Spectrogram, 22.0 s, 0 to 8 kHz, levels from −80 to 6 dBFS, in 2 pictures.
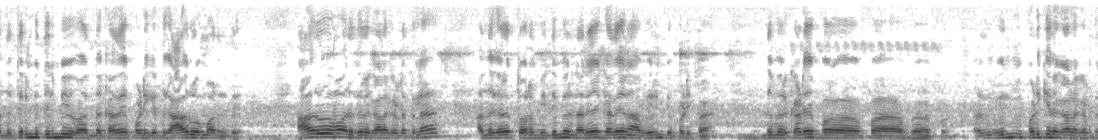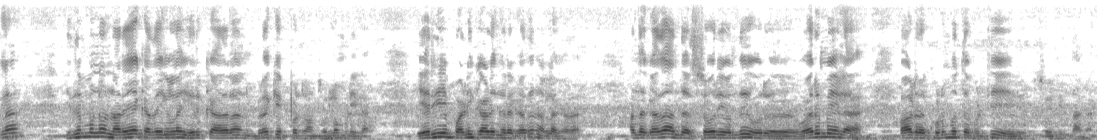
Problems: background sounds at intervals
